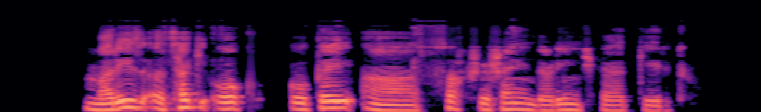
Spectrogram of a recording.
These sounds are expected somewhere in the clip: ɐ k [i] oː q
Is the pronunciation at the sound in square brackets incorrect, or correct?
correct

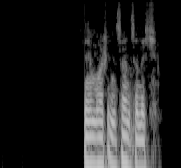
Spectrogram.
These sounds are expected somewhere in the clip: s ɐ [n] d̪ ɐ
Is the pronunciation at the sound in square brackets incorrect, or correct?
correct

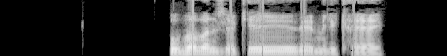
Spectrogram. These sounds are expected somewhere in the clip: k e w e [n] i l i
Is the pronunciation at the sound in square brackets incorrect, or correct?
incorrect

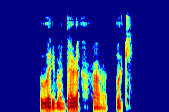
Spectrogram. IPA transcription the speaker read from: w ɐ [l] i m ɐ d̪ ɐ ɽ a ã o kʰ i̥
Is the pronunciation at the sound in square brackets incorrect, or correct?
incorrect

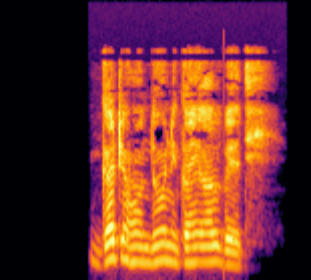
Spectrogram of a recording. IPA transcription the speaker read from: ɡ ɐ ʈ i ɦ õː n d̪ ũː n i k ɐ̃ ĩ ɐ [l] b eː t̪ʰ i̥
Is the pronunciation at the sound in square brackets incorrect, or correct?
correct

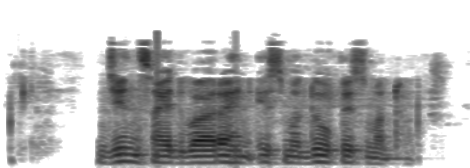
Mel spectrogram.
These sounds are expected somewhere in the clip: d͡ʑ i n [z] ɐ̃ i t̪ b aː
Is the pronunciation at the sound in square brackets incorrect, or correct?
incorrect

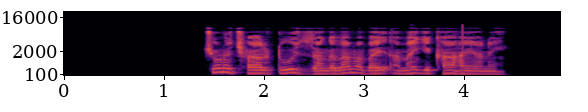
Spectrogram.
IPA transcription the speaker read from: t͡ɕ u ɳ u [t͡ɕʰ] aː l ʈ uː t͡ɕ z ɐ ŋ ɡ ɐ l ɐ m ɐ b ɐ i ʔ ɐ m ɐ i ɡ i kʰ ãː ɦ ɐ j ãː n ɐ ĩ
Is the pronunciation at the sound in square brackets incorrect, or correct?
correct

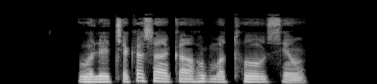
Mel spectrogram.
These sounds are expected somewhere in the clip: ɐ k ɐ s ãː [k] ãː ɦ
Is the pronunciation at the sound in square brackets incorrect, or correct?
correct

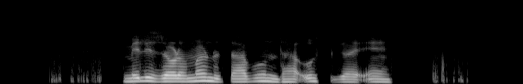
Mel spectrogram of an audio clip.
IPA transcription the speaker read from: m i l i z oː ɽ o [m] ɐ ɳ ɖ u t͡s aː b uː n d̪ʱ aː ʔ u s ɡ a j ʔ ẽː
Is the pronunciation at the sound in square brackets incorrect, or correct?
correct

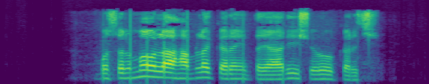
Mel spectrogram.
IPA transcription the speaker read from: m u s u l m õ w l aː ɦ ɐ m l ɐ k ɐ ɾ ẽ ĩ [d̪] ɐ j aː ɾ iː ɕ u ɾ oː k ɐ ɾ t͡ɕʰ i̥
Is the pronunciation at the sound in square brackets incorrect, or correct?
incorrect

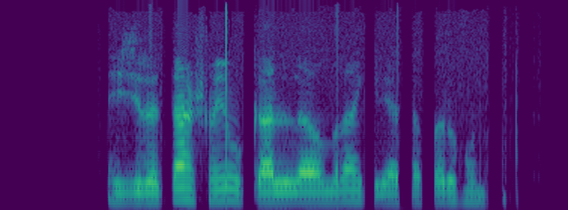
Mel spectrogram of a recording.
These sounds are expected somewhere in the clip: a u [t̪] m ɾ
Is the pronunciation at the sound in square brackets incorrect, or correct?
incorrect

